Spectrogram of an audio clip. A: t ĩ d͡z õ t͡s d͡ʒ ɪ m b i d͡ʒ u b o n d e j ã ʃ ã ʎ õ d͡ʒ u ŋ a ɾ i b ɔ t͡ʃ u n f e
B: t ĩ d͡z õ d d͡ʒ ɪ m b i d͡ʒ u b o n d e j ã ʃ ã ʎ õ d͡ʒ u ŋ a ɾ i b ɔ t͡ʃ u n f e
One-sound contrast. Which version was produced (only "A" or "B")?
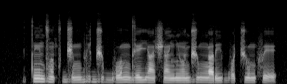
A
